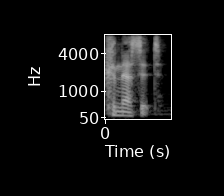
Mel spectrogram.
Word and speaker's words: Knesset: Also, Knesset is pronounced Knesset. The K is not silent.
